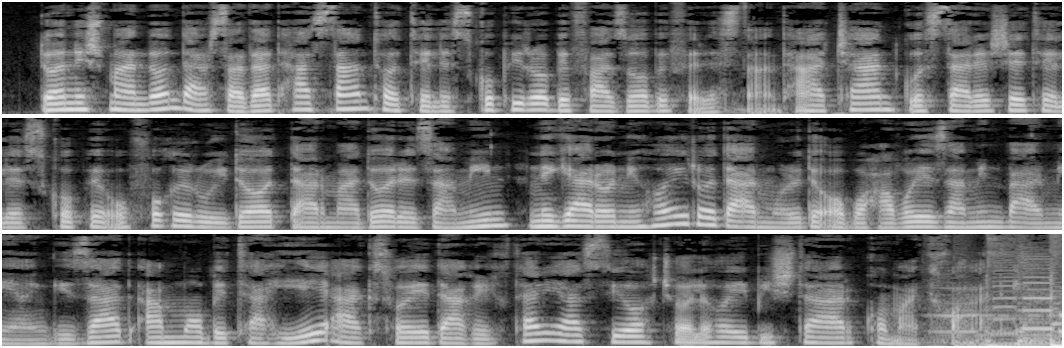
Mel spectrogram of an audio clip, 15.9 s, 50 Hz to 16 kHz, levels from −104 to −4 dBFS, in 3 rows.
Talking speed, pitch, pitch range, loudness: 160 wpm, 170 Hz, 155-195 Hz, -25 LUFS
